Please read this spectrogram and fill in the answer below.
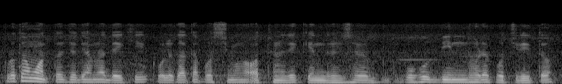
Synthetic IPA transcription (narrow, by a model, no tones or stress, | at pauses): pɾot̪ʰomɔt̪ːod͡ʑod̪iamɾad̪ekʰikolkat̪apost͡ɕimbɔŋḛɔ̰ɾt̪ʰːonojt̪ikkend̪ɾoɦiʃebeboɦud̪ind̪ʱoɾepɾot͡ɕiɾit̪o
